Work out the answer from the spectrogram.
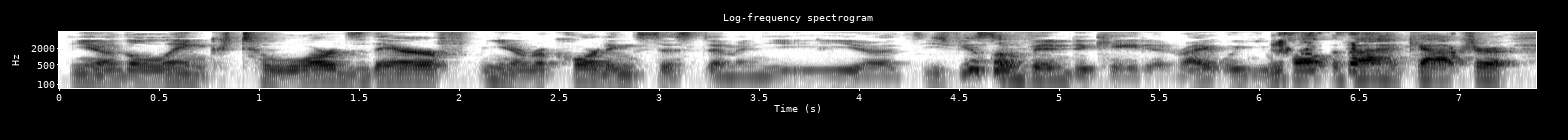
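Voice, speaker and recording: A Canadian man, a guest on a podcast, chatting casually and telling animated stories about network work. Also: mid-range voice, normal speed, hardly any pauses. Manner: animated storyteller who acts out quoted voices. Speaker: guest, wireless network engineer.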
